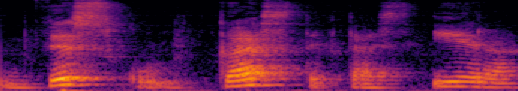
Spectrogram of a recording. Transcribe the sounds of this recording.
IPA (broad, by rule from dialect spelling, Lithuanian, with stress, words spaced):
ˈʋʲɪsˌkuːn ˈkɐs ˈtʲɪkˌtɑːs ˈiːrɐ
